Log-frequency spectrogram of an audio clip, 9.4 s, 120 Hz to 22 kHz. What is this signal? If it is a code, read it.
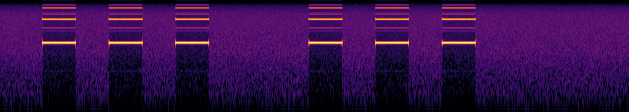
Alarm pattern, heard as an alarm's beeps, played twice, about 3000 Hz. Temporal three. Smoke or fire, evacuate.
